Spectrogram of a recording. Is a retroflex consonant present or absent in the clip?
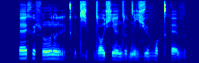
absent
